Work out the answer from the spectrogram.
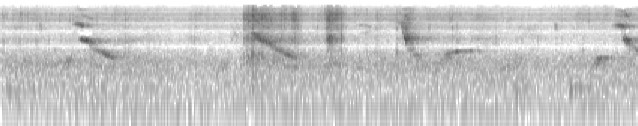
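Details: Several great-tailed grackle notes beside a Brugmansia tree, loud squeaky downslurred whistles and rattling clicks in quick succession, some rising slurs, over steady background hiss.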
